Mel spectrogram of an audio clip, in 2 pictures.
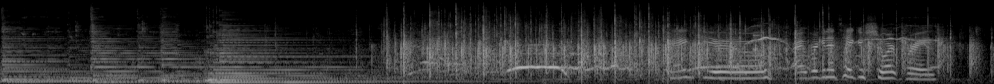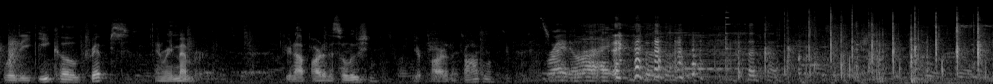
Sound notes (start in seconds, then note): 3.4 clapping and cheering; 16.0 laughs; 17.2 clapping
